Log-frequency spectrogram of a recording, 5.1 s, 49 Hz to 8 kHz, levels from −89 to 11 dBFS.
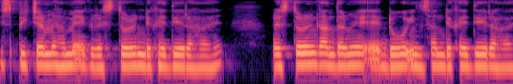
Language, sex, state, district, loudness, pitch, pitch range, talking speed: Hindi, male, Arunachal Pradesh, Longding, -14 LUFS, 150 Hz, 145-155 Hz, 220 wpm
